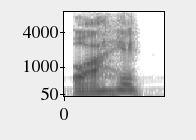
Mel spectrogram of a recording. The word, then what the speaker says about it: Oahe: No, Energy Transfer Partners, they actually began work on Lake Oahe. That is the correct pronunciation.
